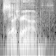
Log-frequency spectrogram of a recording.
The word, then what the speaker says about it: Patreon: Hit up their Patreon. Is that how you say it? – Yeah. You got it, buddy. – All right. – Patreon.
